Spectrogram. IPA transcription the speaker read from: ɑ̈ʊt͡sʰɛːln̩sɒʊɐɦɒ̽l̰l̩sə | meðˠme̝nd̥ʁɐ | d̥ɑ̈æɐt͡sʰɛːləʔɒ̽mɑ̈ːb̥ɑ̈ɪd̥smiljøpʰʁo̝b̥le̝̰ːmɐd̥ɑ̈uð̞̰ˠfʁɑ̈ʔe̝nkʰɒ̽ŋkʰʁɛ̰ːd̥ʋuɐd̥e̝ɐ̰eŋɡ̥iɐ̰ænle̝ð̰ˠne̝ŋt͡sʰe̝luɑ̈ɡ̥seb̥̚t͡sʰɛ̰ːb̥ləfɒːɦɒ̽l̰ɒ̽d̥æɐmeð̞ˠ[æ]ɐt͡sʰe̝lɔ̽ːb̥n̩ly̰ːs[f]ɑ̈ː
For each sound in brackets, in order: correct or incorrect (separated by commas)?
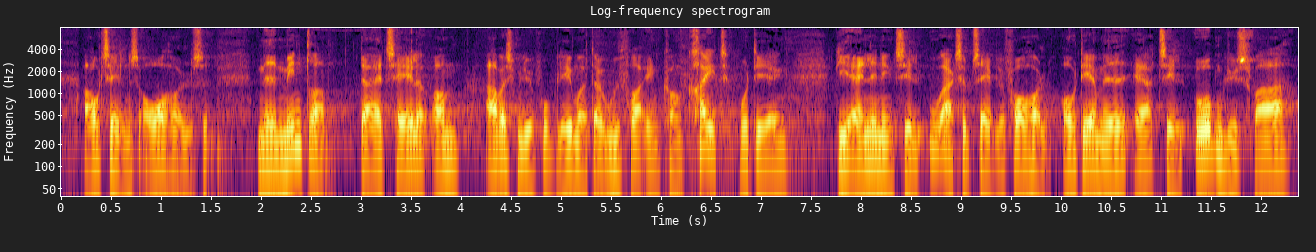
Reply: correct, correct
